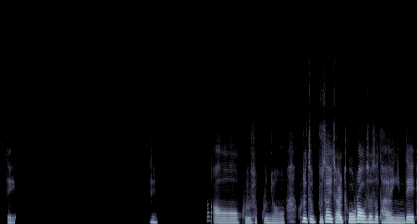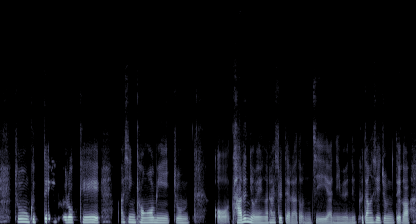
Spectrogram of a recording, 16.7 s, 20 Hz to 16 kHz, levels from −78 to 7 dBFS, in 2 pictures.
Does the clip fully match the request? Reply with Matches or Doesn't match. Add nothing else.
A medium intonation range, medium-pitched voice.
Matches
